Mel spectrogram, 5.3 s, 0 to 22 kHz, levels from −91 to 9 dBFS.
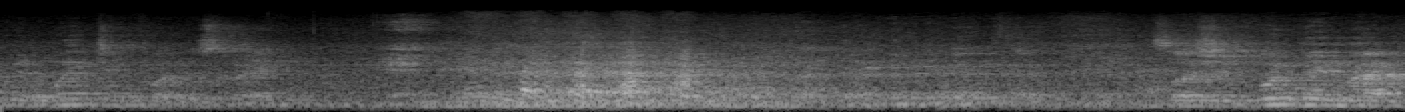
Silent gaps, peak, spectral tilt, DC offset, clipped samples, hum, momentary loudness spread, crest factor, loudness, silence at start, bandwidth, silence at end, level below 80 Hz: none; -12 dBFS; -5 dB/octave; under 0.1%; under 0.1%; none; 14 LU; 20 dB; -32 LUFS; 0 s; 15.5 kHz; 0 s; -76 dBFS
